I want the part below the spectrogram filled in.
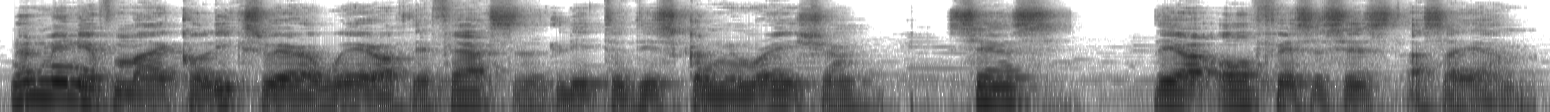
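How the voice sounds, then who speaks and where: A middle-aged man from Argentina, a physics professor with an Argentine Spanish accent, speaking English as a second language in an earnest, measured personal narration. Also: on the low side, expressive. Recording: echoey room with soft music.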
